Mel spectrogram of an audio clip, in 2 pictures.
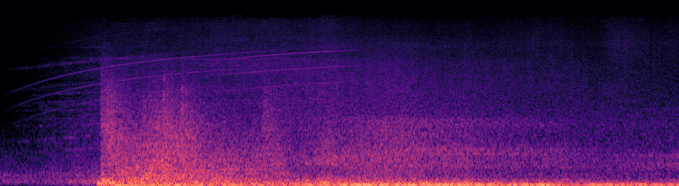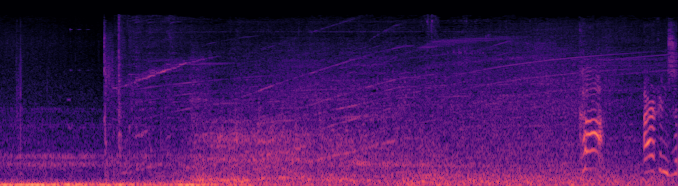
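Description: A spaceship engine roars steadily.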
